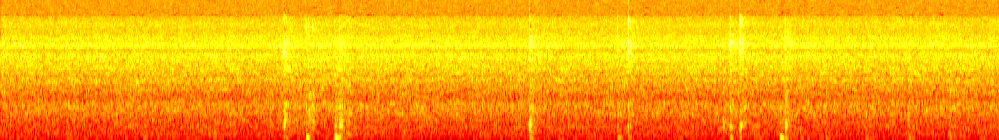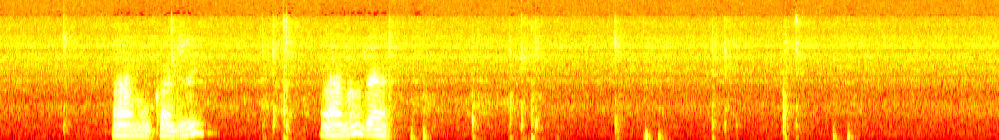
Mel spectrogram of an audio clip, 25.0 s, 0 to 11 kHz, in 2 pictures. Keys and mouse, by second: 4.4-6.8 middle drag, 7.9 click, 9.2 click, 10.0-13.5 middle drag, 14.8 g, 16.2-17.5 drag, 17.8 g, 19.4-20.5 drag, 21.6 g, 22.5 click, 23.0 g.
